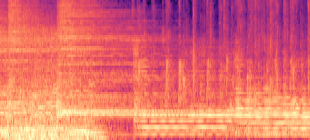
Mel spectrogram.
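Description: Rock band playing live: drums, bass and distorted guitar together, until about two seconds in the drums and low end drop away, leaving held guitar chords ringing and changing every second or so.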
